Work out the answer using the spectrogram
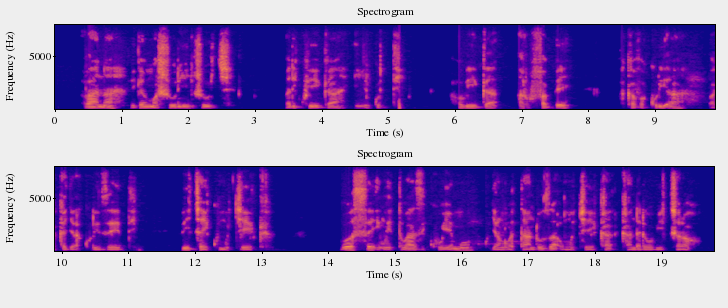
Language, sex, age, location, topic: Kinyarwanda, male, 18-24, Huye, education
